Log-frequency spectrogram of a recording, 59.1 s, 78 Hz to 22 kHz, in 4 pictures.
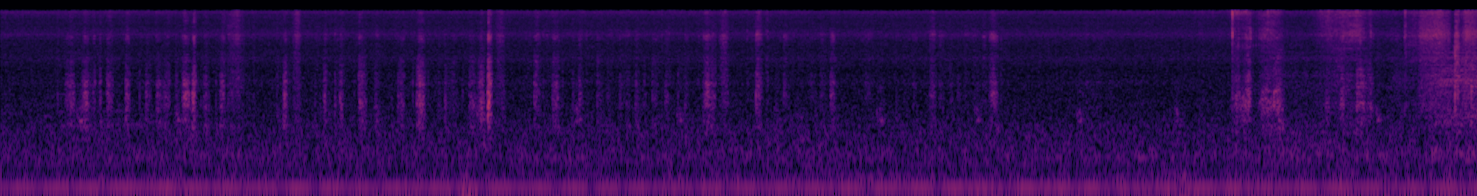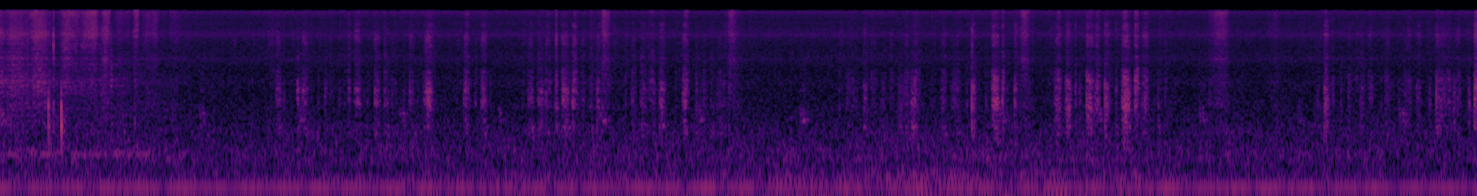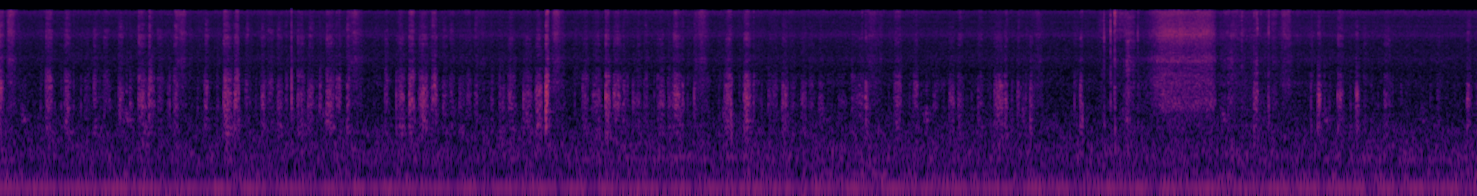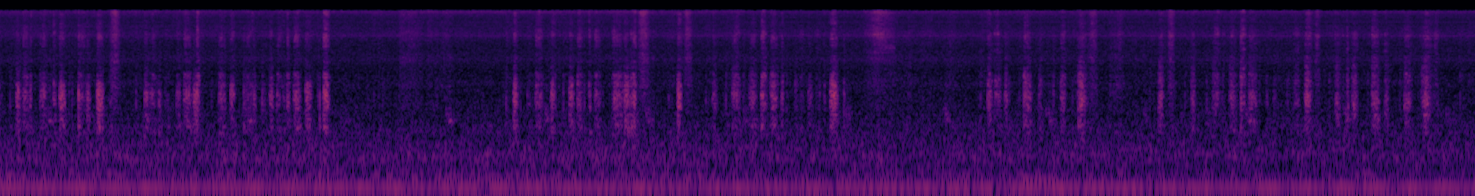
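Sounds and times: faint low hum: 0:00.0 - 0:59.0
pen scratching on paper: 0:17.5 - 0:22.1, 0:23.2 - 0:26.3, 0:28.0 - 0:39.9, 0:44.2 - 0:47.6, 0:49.4 - 0:52.8, 0:54.2 - 0:55.3.

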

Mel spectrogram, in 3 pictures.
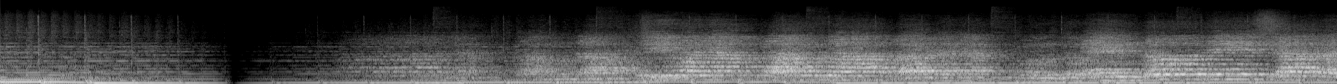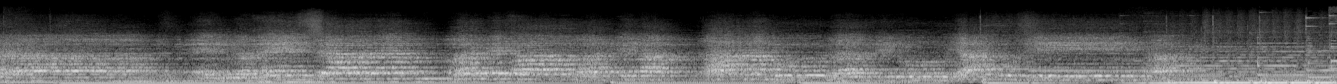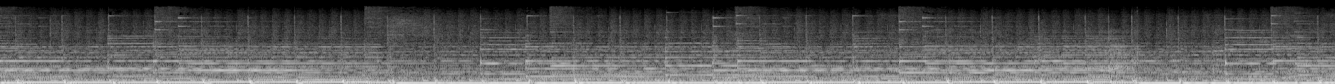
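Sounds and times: backing accompaniment with low bass: 0:00.0 - 0:40.0
group singing in unison: 0:03.4 - 0:26.2.

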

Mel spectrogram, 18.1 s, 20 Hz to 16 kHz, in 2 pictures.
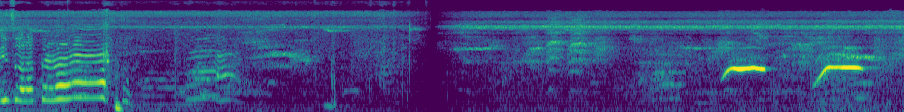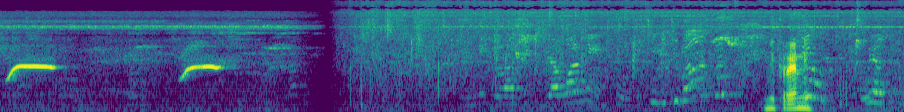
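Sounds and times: bird whistling: 0:07.2 - 0:09.8, 0:10.8 - 0:11.4.

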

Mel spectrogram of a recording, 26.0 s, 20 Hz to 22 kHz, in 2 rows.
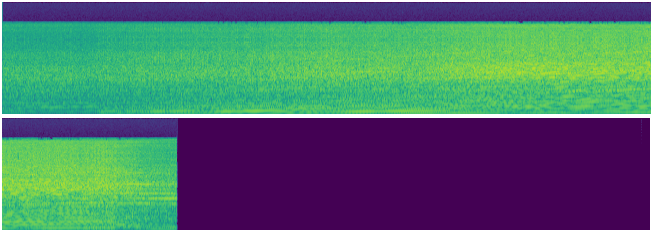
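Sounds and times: motorcycle engine revving: 0:00.0 - 0:16.5.

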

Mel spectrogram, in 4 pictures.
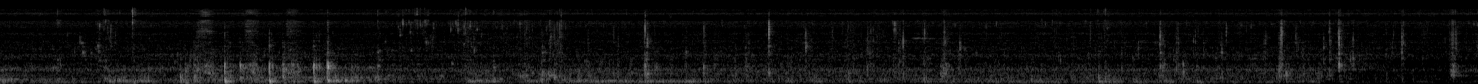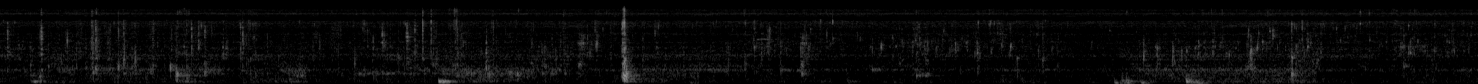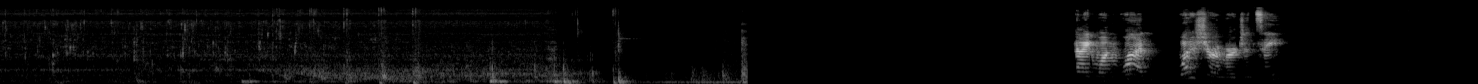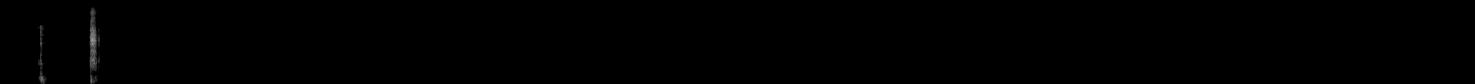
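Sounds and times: faucet running into sink: 0:00.0 - 0:35.5.

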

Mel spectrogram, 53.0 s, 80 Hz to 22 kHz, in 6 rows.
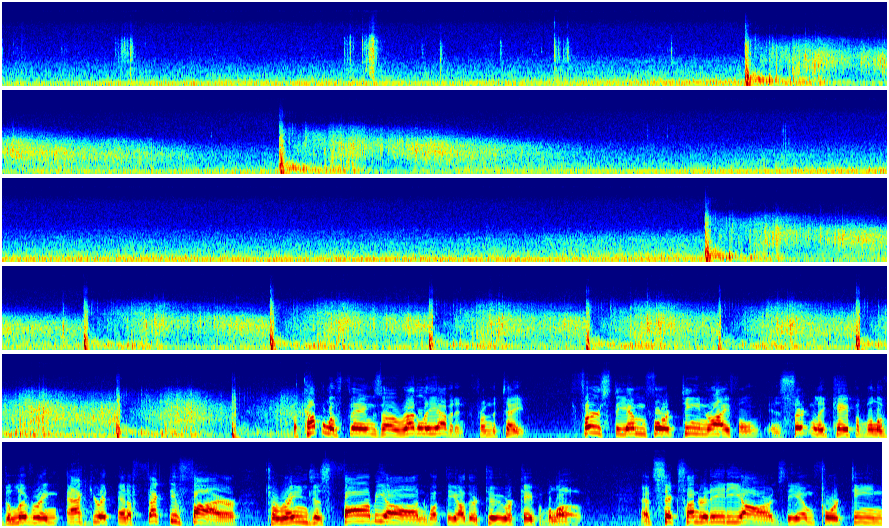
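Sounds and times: steady low hum: 0:00.0 - 0:53.0
rifle shots with echo: 0:07.4 - 0:16.2, 0:24.7 - 0:38.8.

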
